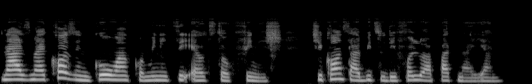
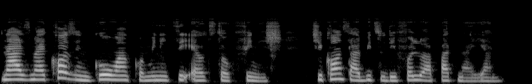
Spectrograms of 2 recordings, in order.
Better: second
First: noise reduction (neural mask model Resemble Enhance denoiser)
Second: none

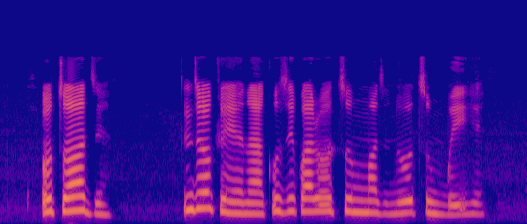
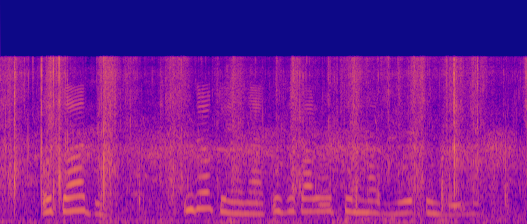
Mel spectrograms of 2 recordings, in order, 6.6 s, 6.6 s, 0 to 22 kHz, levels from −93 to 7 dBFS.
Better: first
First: none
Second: background sound (Crow); 4 dB above the speech

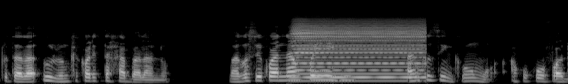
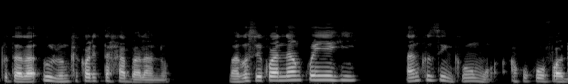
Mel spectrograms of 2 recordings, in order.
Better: second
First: background sound (Accordion); 3 dB above the speech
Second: none

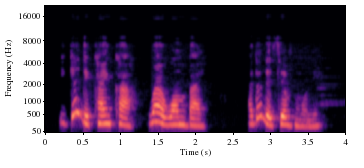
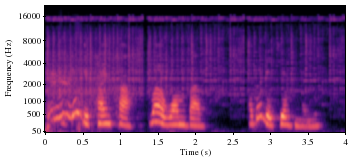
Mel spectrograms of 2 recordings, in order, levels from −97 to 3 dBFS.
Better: first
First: none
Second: noise reduction (classical method log-MMSE)

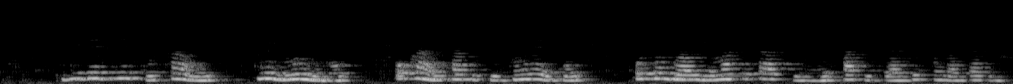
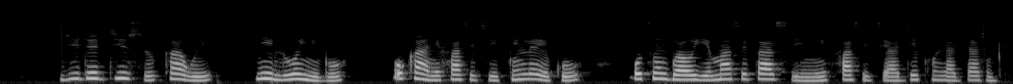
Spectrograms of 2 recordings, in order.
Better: second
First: noise reduction (classical method WPE with log-MMSE)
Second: none

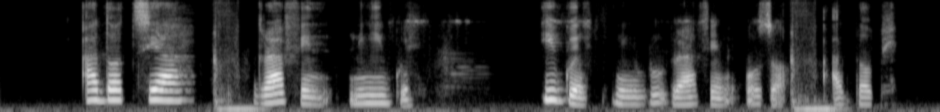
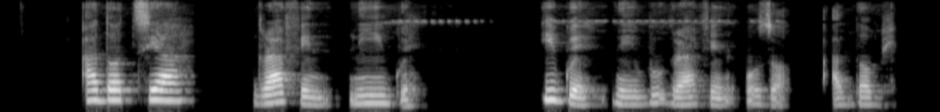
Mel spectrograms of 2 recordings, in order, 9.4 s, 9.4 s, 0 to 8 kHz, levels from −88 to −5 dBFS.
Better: second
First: noise reduction (neural diffusion model UNIVERSE++)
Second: none

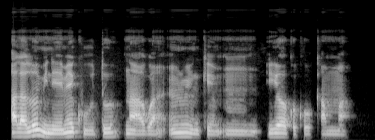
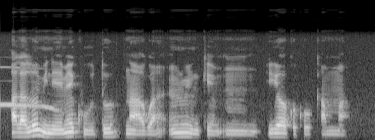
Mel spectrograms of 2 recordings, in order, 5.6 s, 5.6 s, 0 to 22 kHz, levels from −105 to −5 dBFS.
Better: first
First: none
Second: background sound (Bird); 14 dB below the speech

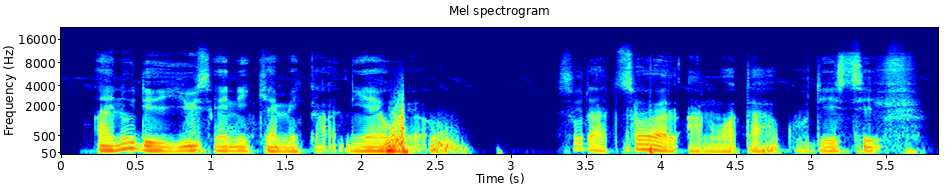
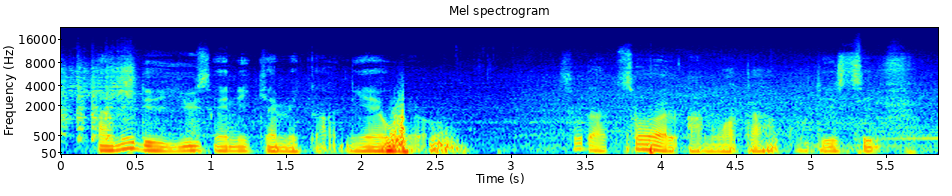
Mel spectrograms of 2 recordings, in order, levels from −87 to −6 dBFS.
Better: first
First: none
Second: background sound (Engine starting); 14 dB below the speech

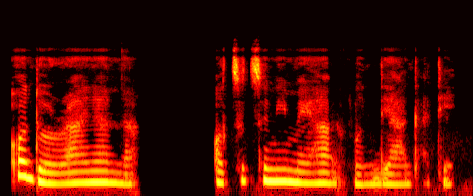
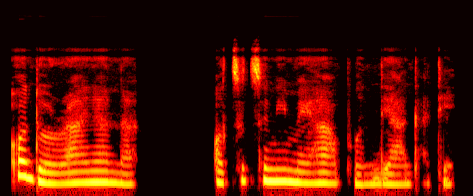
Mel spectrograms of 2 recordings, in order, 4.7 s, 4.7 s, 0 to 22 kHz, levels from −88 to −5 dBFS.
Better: second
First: noise reduction (neural mask model Resemble Enhance denoiser)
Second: none

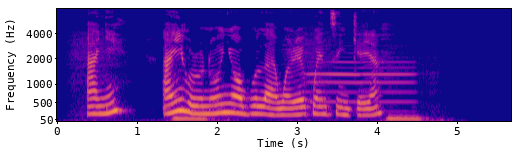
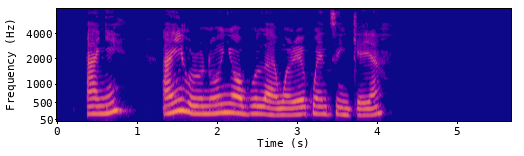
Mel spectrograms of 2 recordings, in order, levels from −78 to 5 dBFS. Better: second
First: background sound (Breathing + Wind instrument, woodwind instrument); 14 dB below the speech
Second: none

